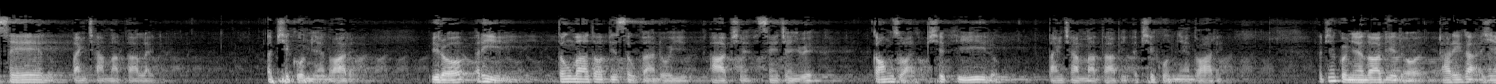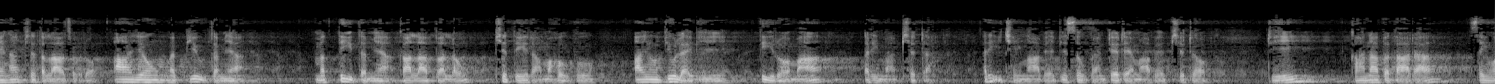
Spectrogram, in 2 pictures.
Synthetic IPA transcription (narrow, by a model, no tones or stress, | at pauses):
sʰɛlo̰pãɪ̃ɲt͡ɕʰa̰m̥at̪ːalaɪ | ʔəpʰjɪʔkːomjɪ̃nt̪waɾɛ | piɾɔʔɛɾit̪õʊ̃nad̪ðɔpjɪʔsoʊpːãndo̰ʔḭʔapʰjɪ̰̃sʰɪ̃ɲd͡ʑɪ̃jwḛ | kãʊ̃nzwapʰjɪʔp̪ːjilo̰pãɪ̃ɲt͡ɕʰa̰m̥at̪ːabjiʔəpʰjɪʔkːomjɪ̃nt̪waɾɛ | ʔəpʰjɪkːomjɪ̃nt̪wap̬jid̪ɔd̥aɾeɡa̰ʔəjɪ̃ŋɡa̰pʰjɪt̪ːəlaso̰dɔ̰ʔajõʊ̃məpjṵd̪əmja̰ | mət̪ḭd̪əmja̰kala̰baʔlõʊ̃pʰjɪt̪ːeɾaməɦoʊpʰːu | ʔajõʊ̃p̬jṵlaɪ̃pjit̪ḭɾɔm̥a̰ʔɛɾimapʰjɪtːa | ʔɛɾḭʔət͡ɕʰẽɪ̃mabɛpjɪʔsoʊpãntɛtːɛma̰bɛpʰjɪtːɔ̰ | d̥iɡ̥ana̰bət̪a̰daz̥ẽɪ̃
